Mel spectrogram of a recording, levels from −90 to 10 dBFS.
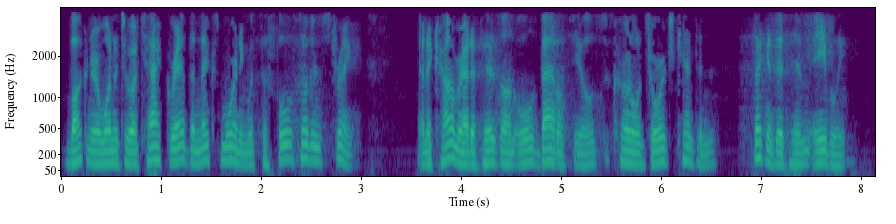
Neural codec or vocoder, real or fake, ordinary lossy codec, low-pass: none; real; AAC, 16 kbps; 3.6 kHz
